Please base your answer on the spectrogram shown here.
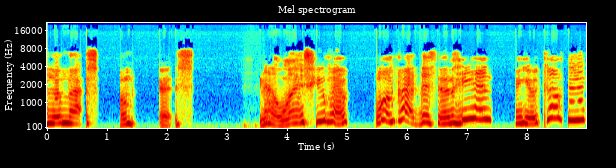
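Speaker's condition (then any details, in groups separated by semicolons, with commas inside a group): Cerebral palsy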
